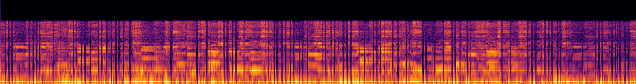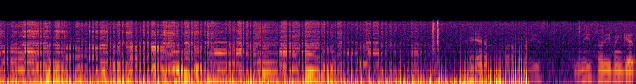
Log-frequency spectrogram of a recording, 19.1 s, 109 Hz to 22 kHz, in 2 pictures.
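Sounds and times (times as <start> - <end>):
music from stereo speaker: 0.0 - 18.4.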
